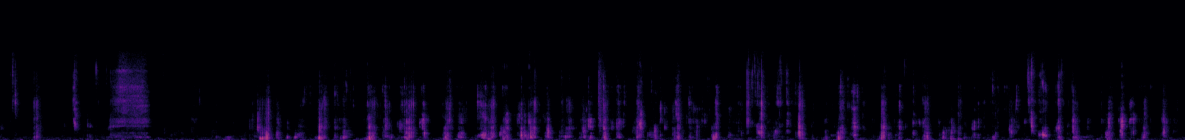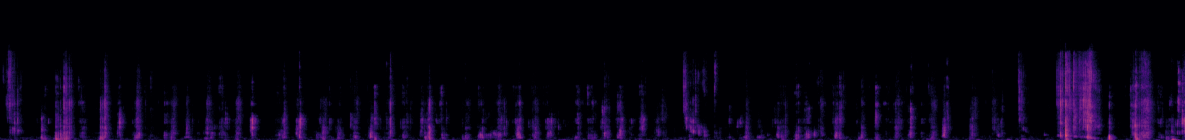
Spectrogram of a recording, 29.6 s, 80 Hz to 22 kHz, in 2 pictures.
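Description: Close-miked chewing and crunching of spicy squid salad and raw vegetables: many quick crisp crunches and clicks, with a louder crunch just after 28 s as a raw green vegetable is bitten.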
